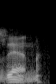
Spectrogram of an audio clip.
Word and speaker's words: Zen: this experience is dominant Zen of course is a Japanese word and uh it's spelled Zen and that is the Japanese way of pronouncing the Chinese word chan and this in turn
